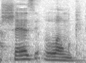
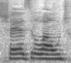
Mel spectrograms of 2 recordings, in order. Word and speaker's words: chaise longue: A chaise, o correto é a gente falar chaise longue, mas pronunciamos chaise lounge. Por quê? Porque lembra um lounge.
